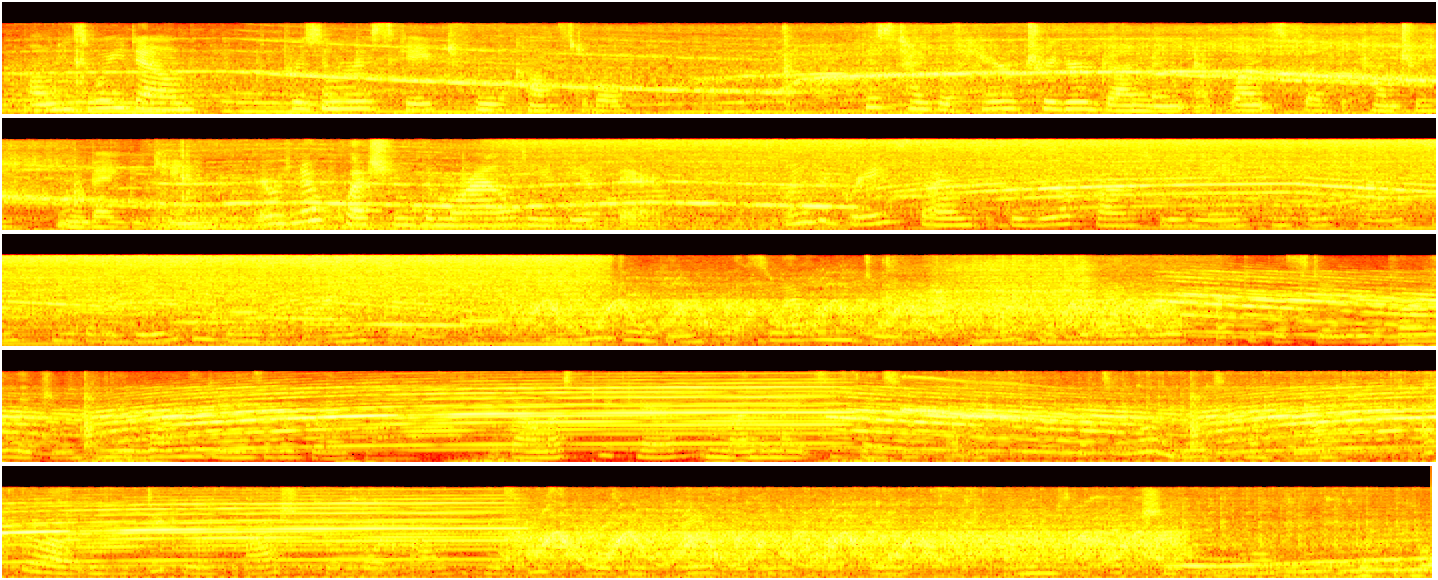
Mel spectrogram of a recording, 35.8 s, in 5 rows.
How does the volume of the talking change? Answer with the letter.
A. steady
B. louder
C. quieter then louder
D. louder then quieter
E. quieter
E.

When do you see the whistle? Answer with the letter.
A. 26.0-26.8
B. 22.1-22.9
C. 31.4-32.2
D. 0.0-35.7
A.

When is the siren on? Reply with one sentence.
The siren can be heard from 0.0 to 35.7 s.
